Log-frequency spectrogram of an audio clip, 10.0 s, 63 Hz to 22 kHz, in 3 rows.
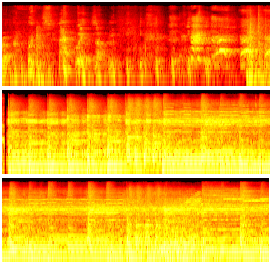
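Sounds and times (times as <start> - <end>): rock music with drum beat: 3.4 - 10.0.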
